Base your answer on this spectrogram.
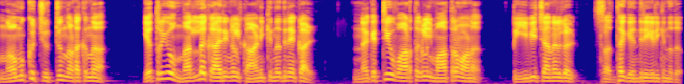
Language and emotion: Malayalam, angry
